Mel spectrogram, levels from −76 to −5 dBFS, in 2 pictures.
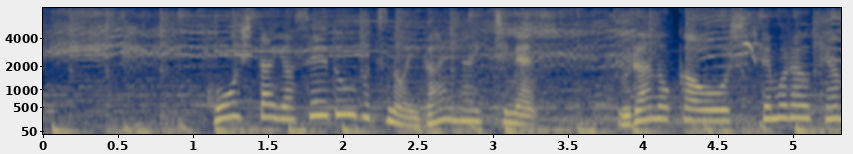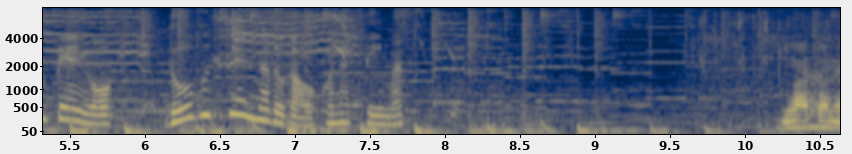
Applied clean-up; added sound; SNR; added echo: none; none; none; none.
